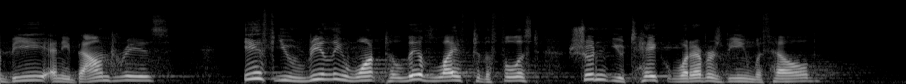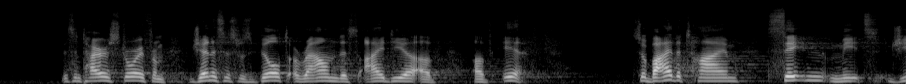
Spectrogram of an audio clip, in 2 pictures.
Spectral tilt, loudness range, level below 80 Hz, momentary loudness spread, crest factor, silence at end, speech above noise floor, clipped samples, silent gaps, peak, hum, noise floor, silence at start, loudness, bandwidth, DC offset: -7 dB/octave; 4 LU; -68 dBFS; 13 LU; 22 dB; 0 s; 45 dB; under 0.1%; none; -2 dBFS; none; -69 dBFS; 0 s; -25 LUFS; 13 kHz; under 0.1%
